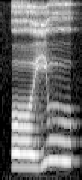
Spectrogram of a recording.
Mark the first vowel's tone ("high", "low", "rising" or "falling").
low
